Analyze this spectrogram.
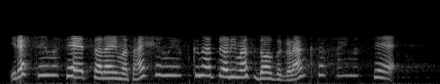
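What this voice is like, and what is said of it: Imitates a shop clerk's voice. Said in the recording (Japanese): “モノマネいきます。ショップ店員のモノマネ。”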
